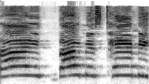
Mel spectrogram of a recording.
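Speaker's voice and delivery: very high, thrilled, excited. Retelling how she said goodbye to Tammy: imitating someone excited. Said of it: "she was just so excited".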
